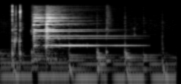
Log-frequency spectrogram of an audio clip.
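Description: Sound effect of a couple of quick clicks followed by a single bright bell ding that rings and fades over about a second and a half, the kind used for a 'hit the notification bell' prompt.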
